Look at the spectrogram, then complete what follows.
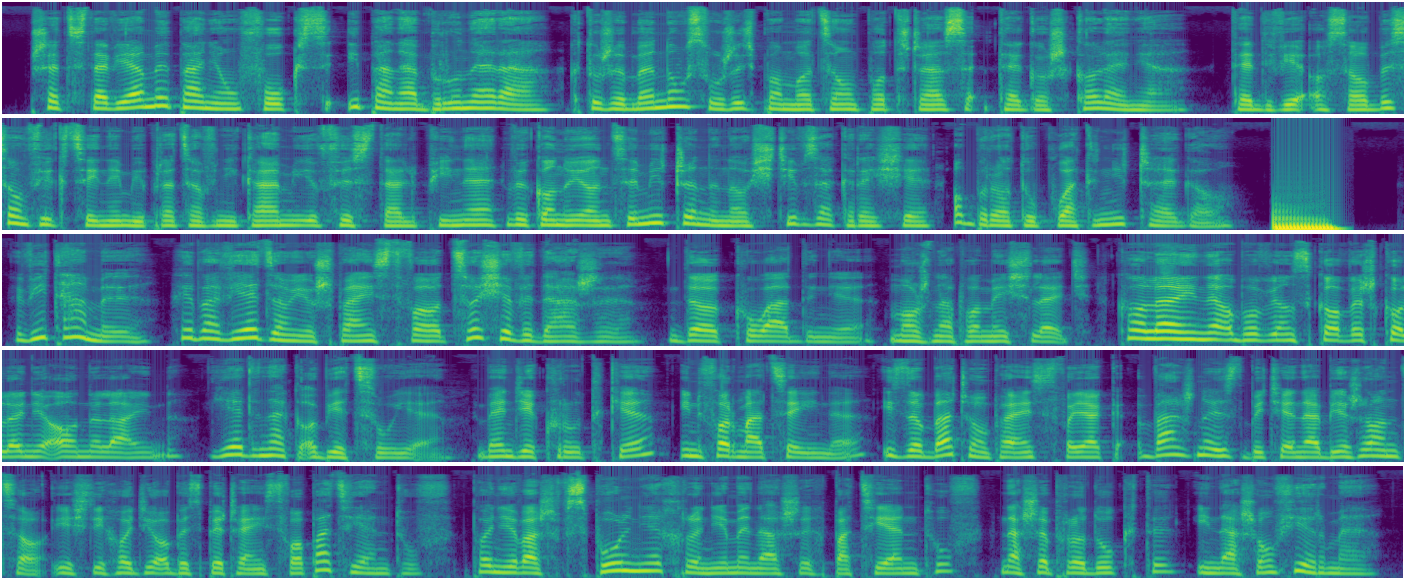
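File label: Polish female e-learning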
